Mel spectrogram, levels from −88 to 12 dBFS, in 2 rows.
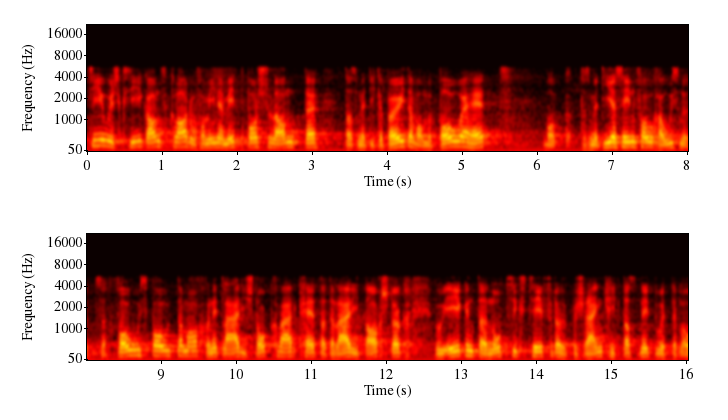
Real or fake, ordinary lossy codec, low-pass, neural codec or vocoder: real; none; 5.4 kHz; none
